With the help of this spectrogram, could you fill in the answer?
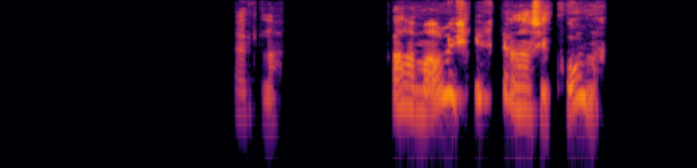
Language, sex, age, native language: Icelandic, female, 70-79, Icelandic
